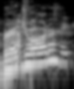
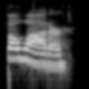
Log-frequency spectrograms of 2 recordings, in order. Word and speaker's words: Bowater: Bridgewater? – No, he says B-O-W. Bowater.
